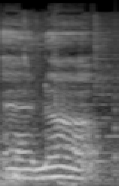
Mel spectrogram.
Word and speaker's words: Ena: is the s look as this is the spanish phonetic pronunciation of the word however it has also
